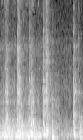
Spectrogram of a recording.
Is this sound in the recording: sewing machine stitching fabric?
yes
